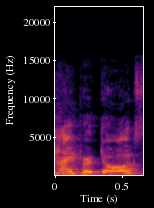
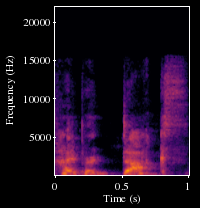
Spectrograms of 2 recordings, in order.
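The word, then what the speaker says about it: HyperDocs: always pronounce that wrong it's not hyper dogs like what well no no it's hyper ducks like do see I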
